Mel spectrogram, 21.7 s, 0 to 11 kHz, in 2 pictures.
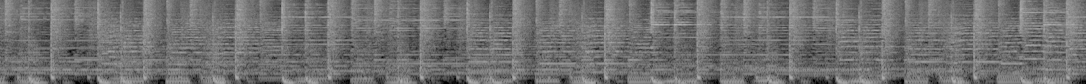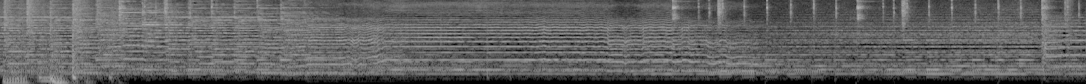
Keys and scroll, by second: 1.5 ctrl+-, 1.7-4.6 typing, 5.5 ctrl+-, 7.2 ctrl+-.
